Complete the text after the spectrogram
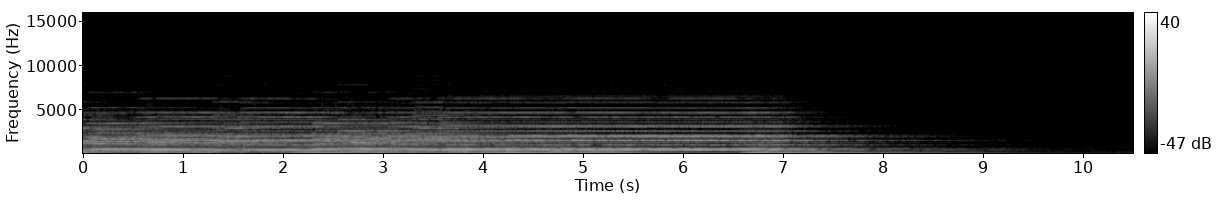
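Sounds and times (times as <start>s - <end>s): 
OrganTeq organ reeds: 0.0s - 9.4s.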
